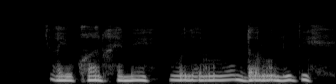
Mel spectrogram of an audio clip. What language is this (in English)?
Pashto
